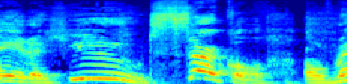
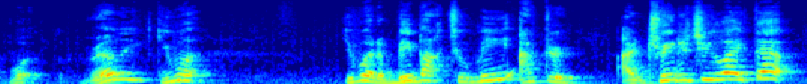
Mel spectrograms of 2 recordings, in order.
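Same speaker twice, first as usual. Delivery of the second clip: soft, higher-pitched astonishment; disbelieving troll; 5 semitones higher, 5 dB quieter, faster than usual. Acted. DJ Troll hears the goats still want him, softly astonished. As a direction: ask meekly, pitch lifted in disbelief.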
